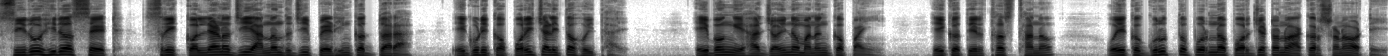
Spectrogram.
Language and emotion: Odia, neutral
